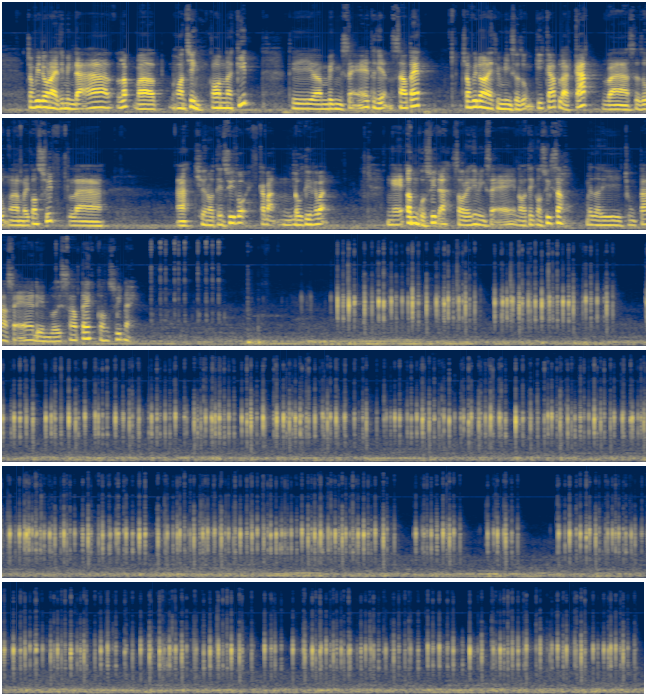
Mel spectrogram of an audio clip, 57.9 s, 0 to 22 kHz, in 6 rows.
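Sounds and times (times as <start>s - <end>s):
mechanical keyboard typing: 20.1s - 57.9s.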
